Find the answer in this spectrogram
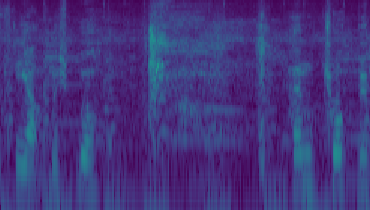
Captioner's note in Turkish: Gülme sesi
